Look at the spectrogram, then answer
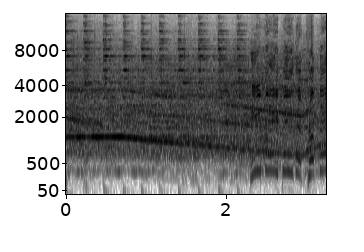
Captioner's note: bell ringing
